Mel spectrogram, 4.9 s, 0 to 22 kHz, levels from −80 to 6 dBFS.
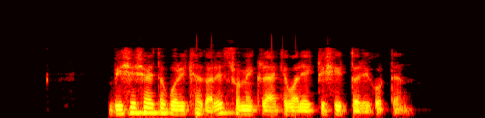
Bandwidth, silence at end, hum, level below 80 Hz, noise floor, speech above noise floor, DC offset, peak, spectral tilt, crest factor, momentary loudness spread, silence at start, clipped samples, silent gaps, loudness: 5.2 kHz; 0.75 s; none; -50 dBFS; -86 dBFS; 69 dB; under 0.1%; -2 dBFS; -9.5 dB/octave; 16 dB; 9 LU; 1.1 s; under 0.1%; none; -18 LUFS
